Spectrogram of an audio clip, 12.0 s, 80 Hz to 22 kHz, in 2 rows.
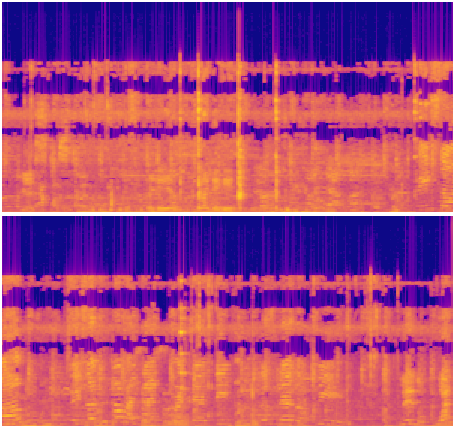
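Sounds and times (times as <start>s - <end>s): background music: 0.0s - 12.0s
children's voices: 3.2s - 12.0s
high-pitched child's voice: 5.5s - 10.7s.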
